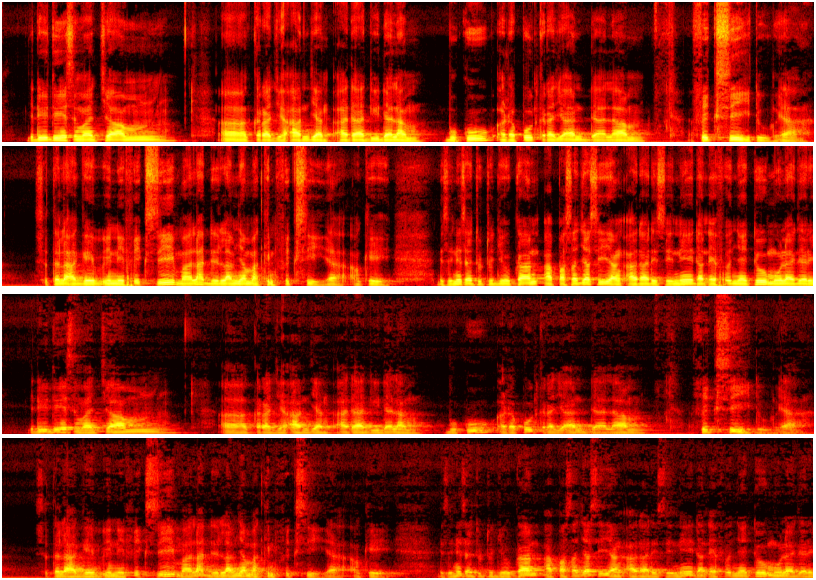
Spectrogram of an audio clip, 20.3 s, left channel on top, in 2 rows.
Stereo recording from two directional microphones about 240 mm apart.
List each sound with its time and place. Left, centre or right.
0.3 s speech: left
